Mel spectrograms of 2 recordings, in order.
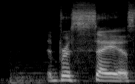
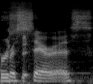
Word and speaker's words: Brayas: Brayas, not Breres. Bris, thank you.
